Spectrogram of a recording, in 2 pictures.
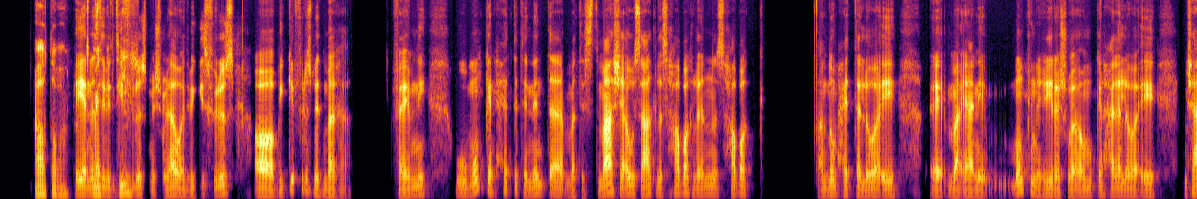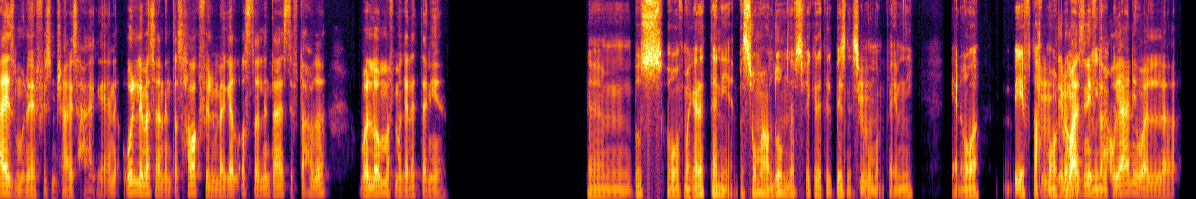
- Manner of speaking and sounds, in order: other background noise; in English: "الbusiness"
- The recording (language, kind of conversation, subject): Arabic, advice, إزاي أقدر أتخطّى إحساس العجز عن إني أبدأ مشروع إبداعي رغم إني متحمّس وعندي رغبة؟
